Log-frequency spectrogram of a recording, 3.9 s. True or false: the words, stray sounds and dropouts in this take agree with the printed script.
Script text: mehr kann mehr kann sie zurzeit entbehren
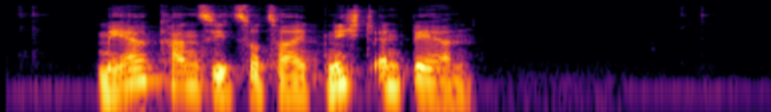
false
